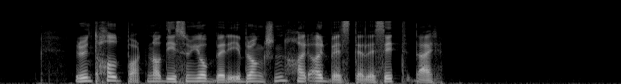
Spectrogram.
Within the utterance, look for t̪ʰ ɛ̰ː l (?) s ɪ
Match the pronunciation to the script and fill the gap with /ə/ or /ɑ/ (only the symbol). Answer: ə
